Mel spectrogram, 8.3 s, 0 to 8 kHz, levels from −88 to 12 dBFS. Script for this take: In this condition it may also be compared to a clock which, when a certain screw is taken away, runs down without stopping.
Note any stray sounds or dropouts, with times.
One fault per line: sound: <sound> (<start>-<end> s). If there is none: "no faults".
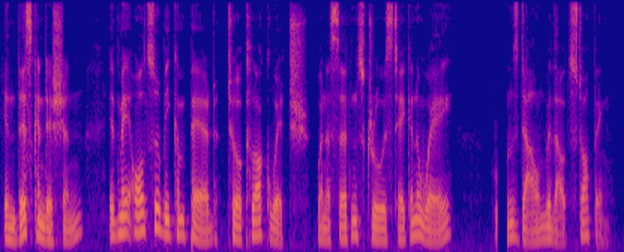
sound: dropout (6.6-6.8 s)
